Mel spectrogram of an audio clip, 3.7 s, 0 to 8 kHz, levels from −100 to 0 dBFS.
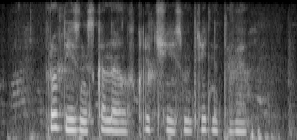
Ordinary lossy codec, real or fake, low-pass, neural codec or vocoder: Opus, 32 kbps; real; 7.2 kHz; none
